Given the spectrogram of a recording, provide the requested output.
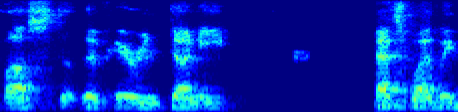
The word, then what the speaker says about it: Dunedin: I've visited Toronto many times myself, and it's enjoyable to hear them say Dunedin and hear them say it correctly.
